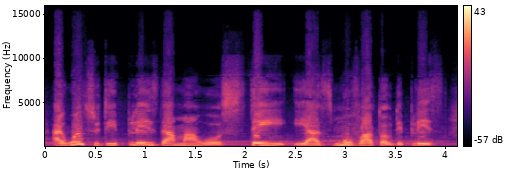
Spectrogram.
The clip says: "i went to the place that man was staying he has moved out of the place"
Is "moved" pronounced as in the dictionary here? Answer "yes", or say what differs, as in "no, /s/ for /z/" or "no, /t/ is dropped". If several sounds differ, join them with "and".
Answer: no, /d/ is dropped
